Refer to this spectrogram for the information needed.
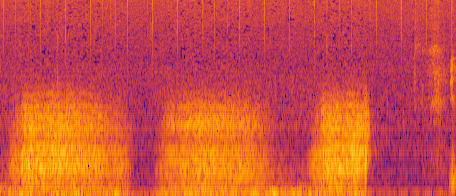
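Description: Loud, harsh, hollow breath noise with a short pause between breathing in and out; a normal bronchial breath sound over the main airways.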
